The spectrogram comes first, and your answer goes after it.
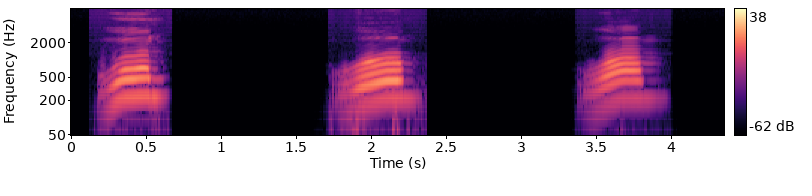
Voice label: woom contrast, Wolof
